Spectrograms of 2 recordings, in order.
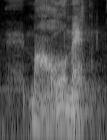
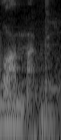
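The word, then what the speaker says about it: Muhammad: AD 570년 마호멧, 우리가 잘 아는, 영어로는 무함마드라고 하는데 영어 발음이 마호멧이고 그냥 아랍 단어로는 무함마드입니다. 군수사 무하마드 알리, 그 무함마드.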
